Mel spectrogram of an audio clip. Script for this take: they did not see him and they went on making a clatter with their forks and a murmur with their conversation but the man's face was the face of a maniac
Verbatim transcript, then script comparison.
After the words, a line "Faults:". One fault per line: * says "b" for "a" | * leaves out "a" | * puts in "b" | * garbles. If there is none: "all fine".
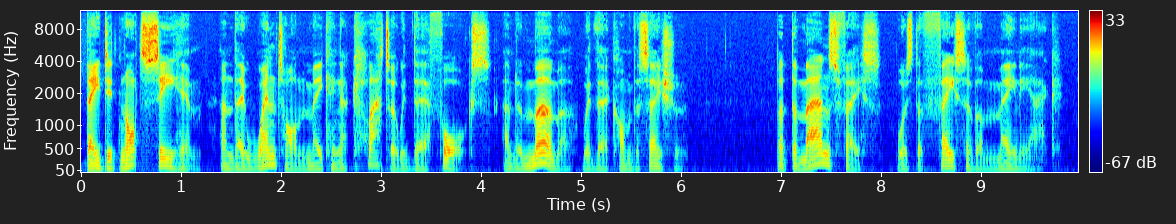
they did not see him and they went on making a clatter with their forks and a murmur with their conversation but the man's face was the face of a maniac
Faults:
all fine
